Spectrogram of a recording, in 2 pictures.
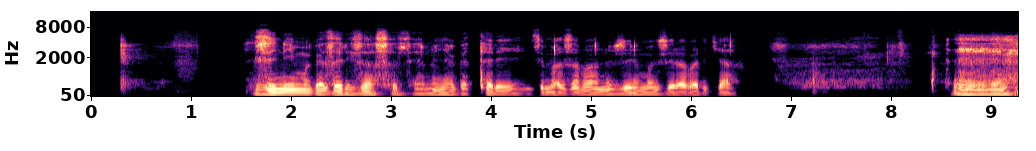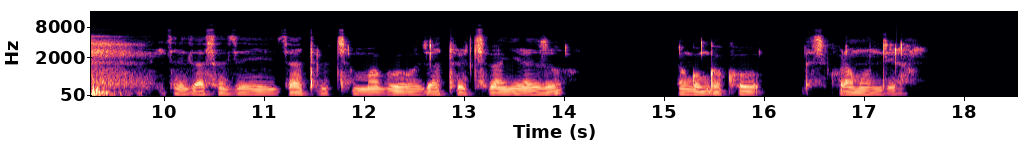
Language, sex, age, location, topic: Kinyarwanda, male, 18-24, Nyagatare, agriculture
